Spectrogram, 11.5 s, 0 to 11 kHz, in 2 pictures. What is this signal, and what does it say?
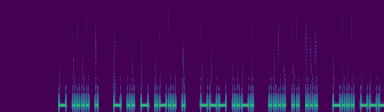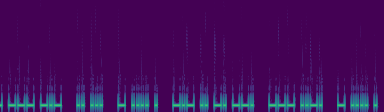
Morse code, heard as a keyed tone, about 34 wpm, 700 Hz. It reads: THE TITLE OF HIS BOOK IS THE KING OF THE
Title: Sentences from Top 1200 Words 35wpm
